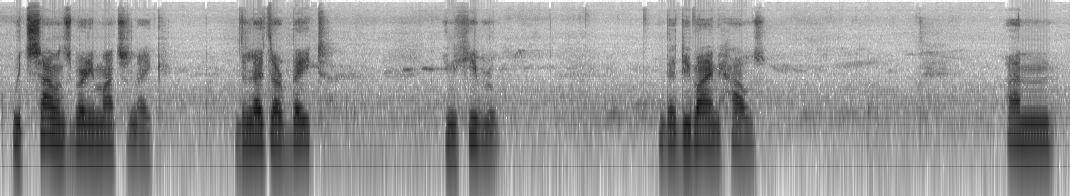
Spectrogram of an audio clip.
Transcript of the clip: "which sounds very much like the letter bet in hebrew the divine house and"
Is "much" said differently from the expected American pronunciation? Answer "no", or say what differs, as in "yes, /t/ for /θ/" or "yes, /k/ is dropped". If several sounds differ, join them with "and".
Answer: no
